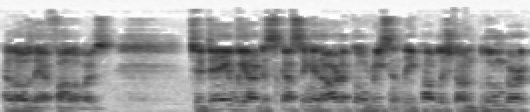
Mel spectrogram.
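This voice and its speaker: A man's voice: mid-range voice, fairly quick, sharp tone. An AI-generated man's voice reading short auto news clips with stiff announcer greetings, heard played back over speakers. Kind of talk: scripted news-clip narration. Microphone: played through speakers, picked up by room mic. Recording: echoey playback heard from far off.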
